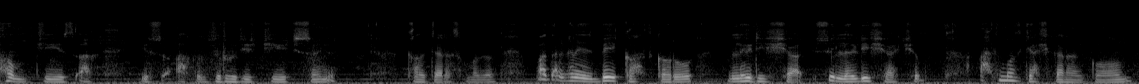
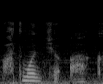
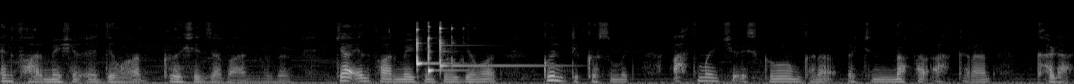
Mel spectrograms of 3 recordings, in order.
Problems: constant background noise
